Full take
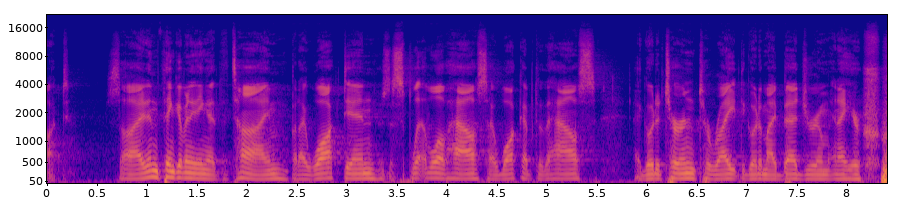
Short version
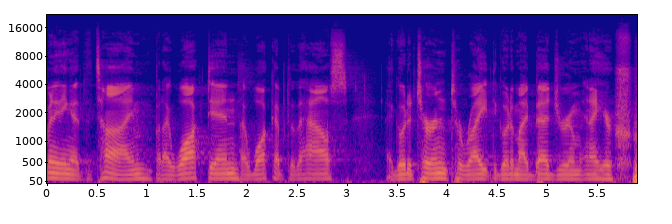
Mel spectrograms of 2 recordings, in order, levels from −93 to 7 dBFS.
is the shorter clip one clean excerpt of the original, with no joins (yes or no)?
no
